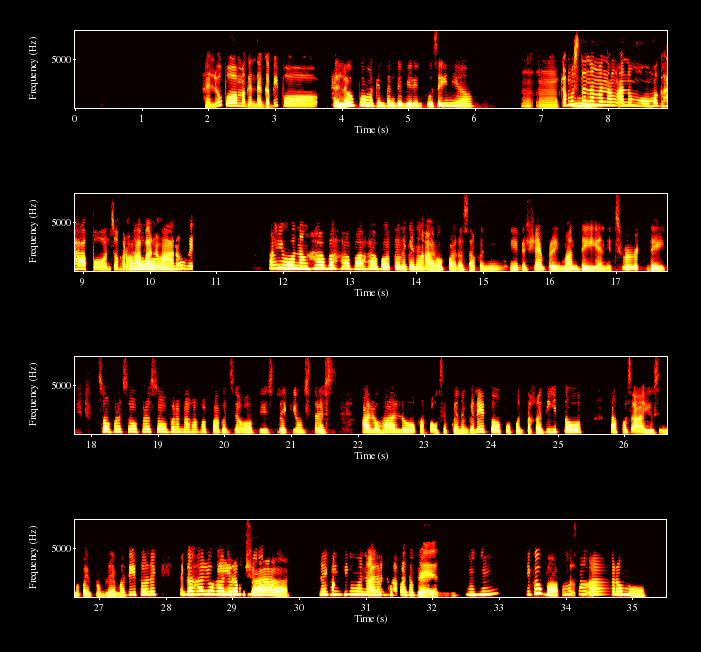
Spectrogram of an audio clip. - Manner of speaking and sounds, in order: static; drawn out: "Ah"; distorted speech; unintelligible speech
- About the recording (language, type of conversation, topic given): Filipino, unstructured, Paano mo pinapawi ang pagkapagod at pag-aalala matapos ang isang mahirap na araw?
